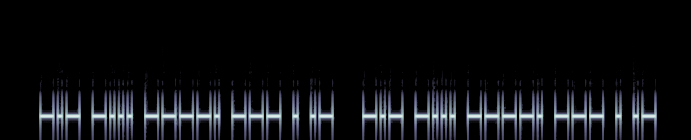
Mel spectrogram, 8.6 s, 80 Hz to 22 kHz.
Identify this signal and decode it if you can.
Morse code, heard as a keyed tone, about 22 wpm, 700 Hz. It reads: KB9OEA KB9OEA
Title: USA Call Signs Repeated 2x 22wpm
